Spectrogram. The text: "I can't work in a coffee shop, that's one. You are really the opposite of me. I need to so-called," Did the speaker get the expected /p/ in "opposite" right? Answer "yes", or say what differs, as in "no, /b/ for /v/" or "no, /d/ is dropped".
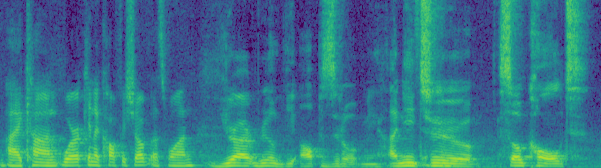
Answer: yes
